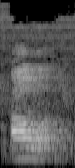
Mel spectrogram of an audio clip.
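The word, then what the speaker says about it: hour: কেন ভাববে, আমি বলি এইচ এর এই শব্দটার উচ্চারণ হচ্ছে না এখানে, তুমি একটু উচ্চারণ করে দেখো আওয়ার, এইচ এর উচ্চারণ টোটালি নাই এখানে, আমরা উচ্চারিত করছি কি আওয়ার, মানে ওর থেকে আমরা উচ্চারণটা করছি, এইচ এর উচ্চারণ আমরা করছি না।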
